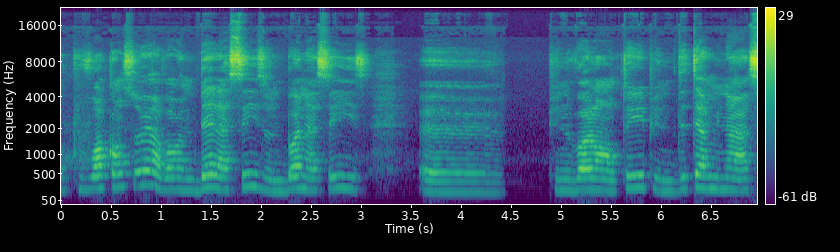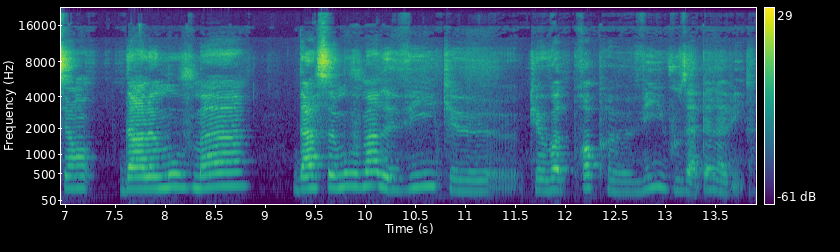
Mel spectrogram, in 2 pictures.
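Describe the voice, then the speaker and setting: Fairly slow speech in a Quebec accent, with long, frequent pauses, fairly even intonation and big swings in loudness. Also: woman, fairly high pitch for a woman. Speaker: tarot card reader. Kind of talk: tarot reading monologue. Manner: halting, many hesitations.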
